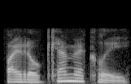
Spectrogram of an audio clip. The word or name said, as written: phytochemically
